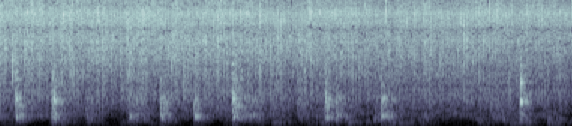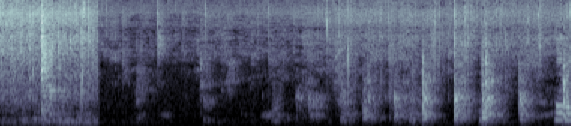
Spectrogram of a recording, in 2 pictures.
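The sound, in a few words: onion pieces and green chillies frying in pan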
